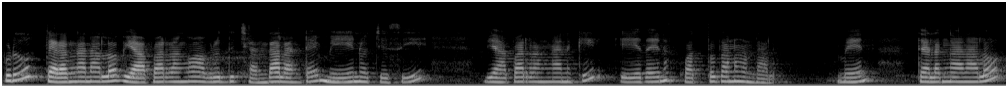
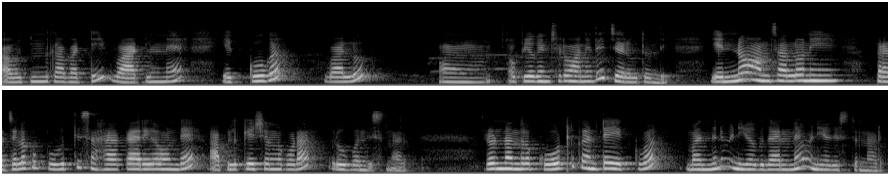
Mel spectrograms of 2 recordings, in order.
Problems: background sounds at intervals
